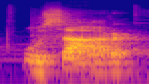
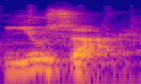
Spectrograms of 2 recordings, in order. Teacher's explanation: the most common way is just putting like a y sound in front of it the way we do in english sometimes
